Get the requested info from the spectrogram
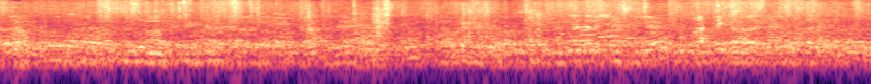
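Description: Many people talking at once in a room, a steady murmur of overlapping voices, with scattered short clicks and rustles.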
